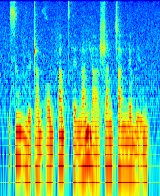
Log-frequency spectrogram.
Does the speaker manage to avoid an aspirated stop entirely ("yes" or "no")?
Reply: no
